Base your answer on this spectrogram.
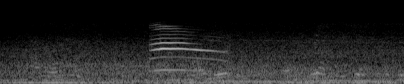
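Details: A single drawn-out cat meow, sharp onset then a gently falling, clear harmonic tone lasting under a second, over a quiet room background with faint low hum.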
